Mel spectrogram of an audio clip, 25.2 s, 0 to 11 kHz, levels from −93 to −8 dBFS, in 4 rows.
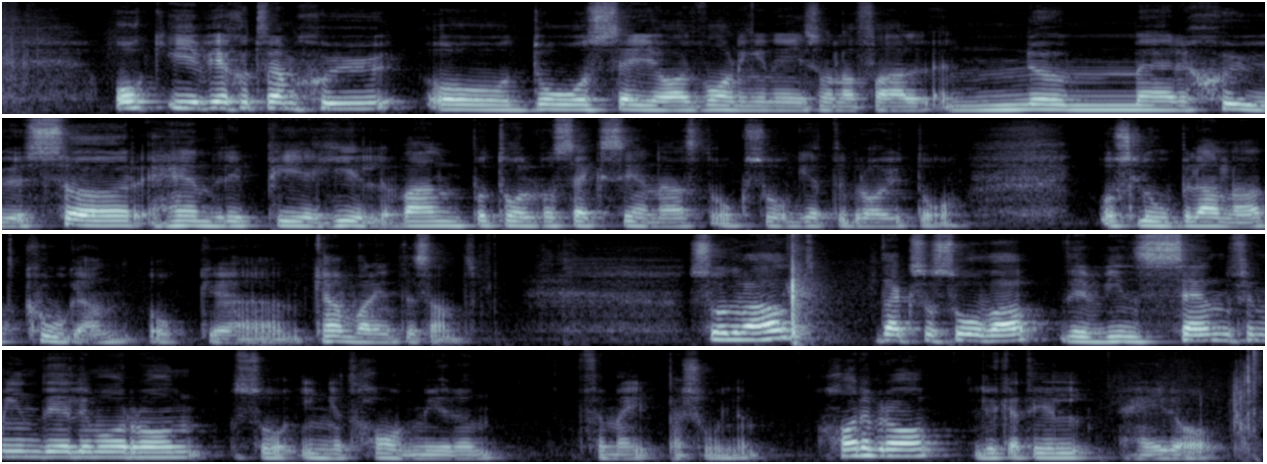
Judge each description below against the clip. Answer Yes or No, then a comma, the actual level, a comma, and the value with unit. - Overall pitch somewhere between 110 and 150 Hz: Yes, medium, 140 Hz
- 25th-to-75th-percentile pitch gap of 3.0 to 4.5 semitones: Yes, average, 3.9 semitones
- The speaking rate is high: No, average, 160 wpm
